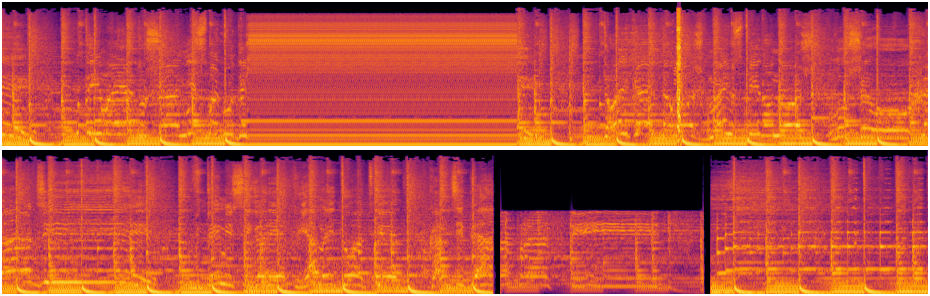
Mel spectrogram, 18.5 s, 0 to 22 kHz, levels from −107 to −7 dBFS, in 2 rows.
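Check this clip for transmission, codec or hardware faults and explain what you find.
Three kinds of fault appear: a looping hang early on, three short bursts from damaged codec frames, and a stretch where the input's bandwidth and level change.

System hang loop, 2.50 to 5.16 s. The host or driver stalled while the audio hardware kept replaying the same 20 ms of its ring buffer, so one tiny slice of sound repeats about 130 times. Because the loop is so short, it repeats at 50 Hz and fuses into a steady, flat buzz rather than a stutter. The buzz lasts until normal playback resumes at 5.16 s.

Corrupt frame decoded, at 6.69 to 6.80 s, 13.59 to 13.62 s and 17.79 to 17.81 s. In each case, flipped bits inside compressed frames were decoded anyway, so misread gain and spectral codes put energy at the wrong frequencies. The first event spans a few frames and peaks at about -5 dBFS. The later two each cover a couple of frames and sound like brief chirps or blips, peaking at about -10 dBFS and about -15 dBFS respectively.

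Input switched to a poorer device, 14.18 to 16.36 s. An 80 ms gap opens at the switch point. After it, the audio turns dull and boxy, with nothing above 3.8 kHz, the level drops by about 10 dB, and a new noise floor sits roughly 35 dB below the signal. The likely cause is the recording input changing mid-stream to a narrower-band device, such as a headset in call mode. The full tone returns at 16.36 s.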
